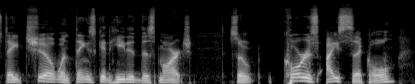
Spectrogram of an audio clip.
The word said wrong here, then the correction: Coorsicle: is intended for, Coorsicle. I was saying it wrong. It's Coors hyphen ICLE. So Coorsicle.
